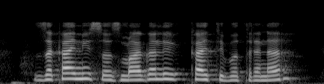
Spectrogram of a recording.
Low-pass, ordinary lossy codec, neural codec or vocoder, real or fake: 7.2 kHz; none; autoencoder, 48 kHz, 32 numbers a frame, DAC-VAE, trained on Japanese speech; fake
